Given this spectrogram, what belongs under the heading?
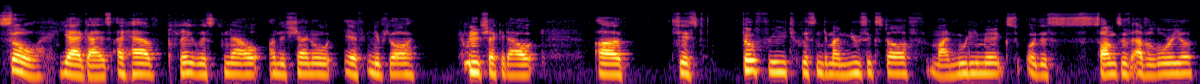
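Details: Speech disfluency in a male streamer who says he has a speech impediment he cannot help.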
